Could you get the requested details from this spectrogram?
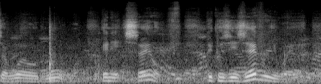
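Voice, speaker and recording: Crowd noise and audible room echo surround a man whose fairly high voice carries lively intonation. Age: 70s. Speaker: Jehovah's Witness street preacher. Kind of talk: street discussion. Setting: outdoors on a street. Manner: talkative, repetitive, with false starts.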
